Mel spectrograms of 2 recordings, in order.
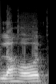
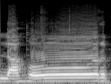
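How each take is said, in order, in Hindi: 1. बीच की h ध्वनि पर ज़ोर नहीं दिया जाता। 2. बीच की h ध्वनि पर बहुत ज़ोर दिया जाता है।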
